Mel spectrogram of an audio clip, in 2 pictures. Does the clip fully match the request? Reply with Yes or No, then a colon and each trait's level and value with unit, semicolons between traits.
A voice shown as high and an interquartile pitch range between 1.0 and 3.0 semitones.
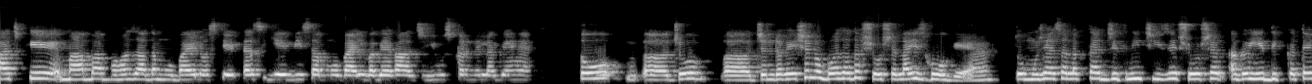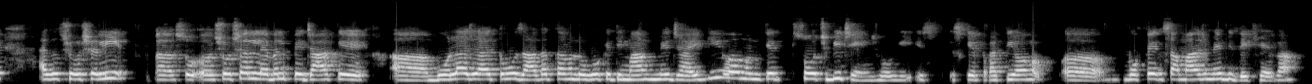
Yes: high, 235 Hz; narrow, 2.4 semitones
